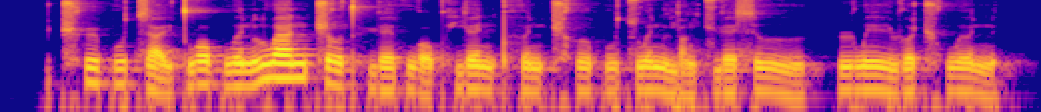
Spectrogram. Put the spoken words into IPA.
ʈ͡ʂʰɻ̩˥˧pu˥˩t͡sa̰˨˩ɪ̯t̪wɔ˥˩ pwə˧˥nlwa˥nʈ͡ʂɤ˧˥ t̪ʰɥɛ˧˥fwɔ̰˨˩pʰjɛ˥˩n pʰə˥nʈ͡ʂʰɤ˥˧pu˥˧ t͡swə˥˩nljɑ˩ŋ t͡ɕɥɛ˥ sɹ̩˥˩ | ɻwe˥˧ɪ̯ɻɤ˥˧ ʈ͡ʂʰwə˥˩n

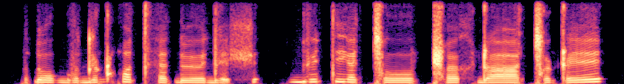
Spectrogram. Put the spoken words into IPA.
ɗoɡo dyɖqʷit̪ʰɛ ɠʏːdeʃ | ɡytjɛ ǀʊː ǁœxɖaːǀʏ ʈe

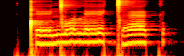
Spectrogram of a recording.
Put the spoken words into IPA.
ǃeŋ͡ǀʊ le ɡ͡ǀɛk

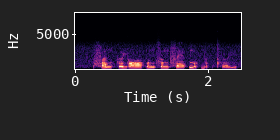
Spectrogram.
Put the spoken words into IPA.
fɐ˨˧n kɵ˧ɥ ɔː˨˧pʊ˨˧ŋsʊ˧ŋ fɛː˨˥p̚mʊ˧k̚jʊ˨˥k̚t̪ʰɵ˨˥ɥ

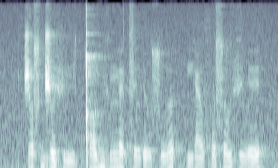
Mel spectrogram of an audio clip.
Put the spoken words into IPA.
t͡ʃɔs d͡ʒofʲɨmʲe ǃɔ bʲɔŋɛt͡selɾyə̯ sʷɨə̯ | jæχʷasolfʲɨ le

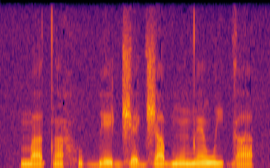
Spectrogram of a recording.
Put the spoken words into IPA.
ma˨ tã˨hu˨ɡ͡be˧ d͡ʒɛ˨d͡ʒa˧bũ˧dɛ̃˦ wi˦˨ ɡa˧

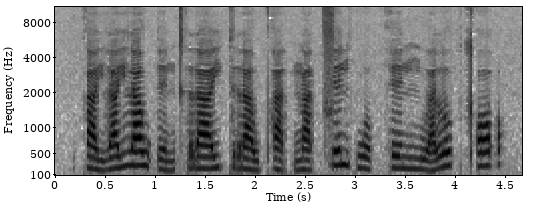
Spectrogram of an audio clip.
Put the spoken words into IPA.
ka˨˩jla˦˥j la˥˩wʔe˩˦nkʰraː˦˥j kra˨˩wpʰa˨˩t̚ŋa˨˩t̚ se˥˩nkwo˨˩k̚ he˧nŋu˩˦a̯ lo˦˥k̚tʰɔ˦˥ʔ

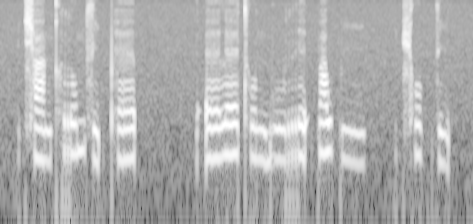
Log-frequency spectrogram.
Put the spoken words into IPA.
t͡ɕʰaː˧ŋkʰro˥˩msi˨˩ʔpʰɛː˦˥p̚ | ʔɛː˦˥lɛː˥˩tʰo˧nbuː˧ re˦˥ʔpa˥˩w piː˧ | t͡ɕʰo˥˩k̚si˨˩t̚

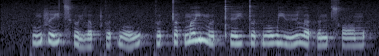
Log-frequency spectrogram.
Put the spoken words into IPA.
kʷɪ˨˥ŋfe˨˥jt͡sʰɵ˨˩ɥ lɐ˨p̚kɵ˨˥t̚wo˨˥w | kɵ˨˥t̚ t̪ɐ˧k̚mɐ˥j mɵ˨˥t̚pʰe˧jt̪ɵ˧t̚ wo˧w jyː˨˥lɐ˨t̚ ɵ˧nt͡sʰɔː˧m

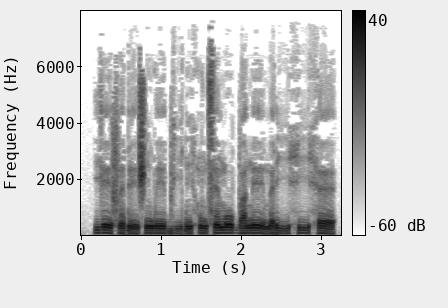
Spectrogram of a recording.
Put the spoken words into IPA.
jeː˦˨fɛ̃˧ɗeː˨ʃĩ˧ weː˧biː˨ɗĩ˨˦ hũ˧nsɛ̃˦moː˦ ba˦ neː˦˨mɛ˦ɾiː˨˦ hiː˦ hɛ˦˨

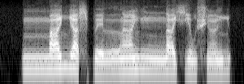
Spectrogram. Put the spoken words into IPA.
mːaʎ aɬpe lːãʎnːaçewɕœ̃ʎ

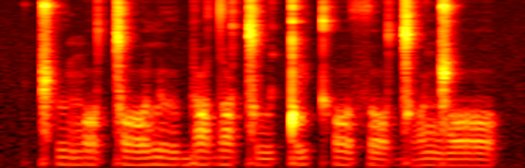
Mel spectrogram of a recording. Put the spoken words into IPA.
ǁʰɵŋɔǀɔ lɵ bidˤeǀʊ ǃekʰɔθɔ ɡ͡ǀɒŋ͡ǁɔ

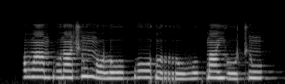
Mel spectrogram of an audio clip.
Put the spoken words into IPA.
βã˦ bʊ˦ɾã˦ ʃũ˦nɔ˨loː˨ ɡ͡boː˦ɗʊ˨ ro˨ βo˨k͡pã˦ joː˨t͡ʃũ˦

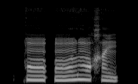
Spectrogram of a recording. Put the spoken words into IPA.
kõ ʔõðũχĩ

